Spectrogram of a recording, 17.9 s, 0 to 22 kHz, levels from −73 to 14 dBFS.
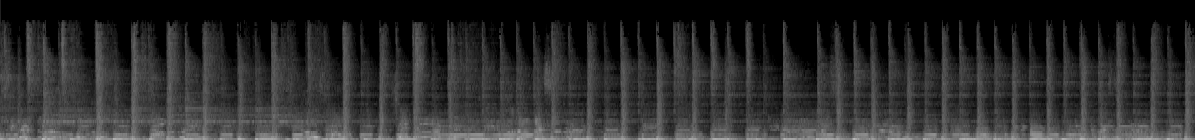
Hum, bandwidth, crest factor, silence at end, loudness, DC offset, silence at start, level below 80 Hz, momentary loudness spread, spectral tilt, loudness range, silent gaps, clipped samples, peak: none; 19 kHz; 16 dB; 0 s; -21 LUFS; under 0.1%; 0 s; -24 dBFS; 6 LU; -6.5 dB/octave; 1 LU; none; under 0.1%; -2 dBFS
